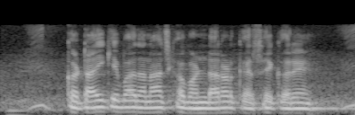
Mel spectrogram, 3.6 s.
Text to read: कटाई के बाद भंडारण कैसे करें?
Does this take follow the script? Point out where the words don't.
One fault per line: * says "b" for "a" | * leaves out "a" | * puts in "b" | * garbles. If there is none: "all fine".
* puts in "अनाज का"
